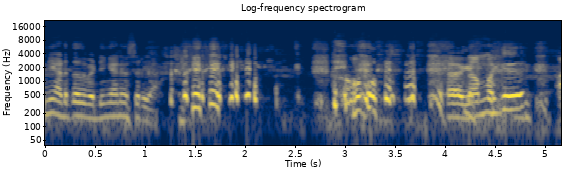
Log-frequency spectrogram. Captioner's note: laughing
